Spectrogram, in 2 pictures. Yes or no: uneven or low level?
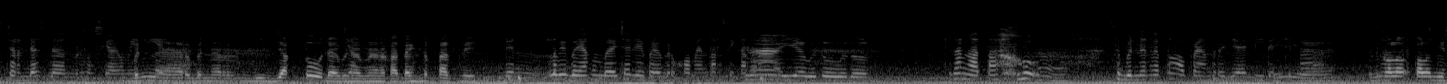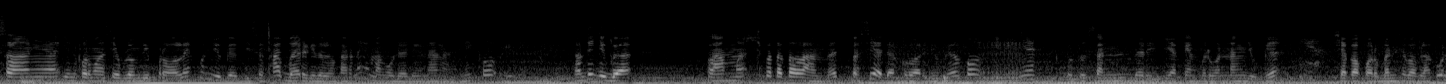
yes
